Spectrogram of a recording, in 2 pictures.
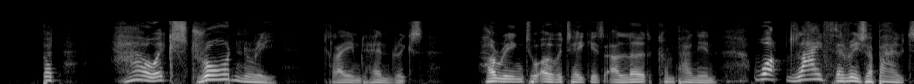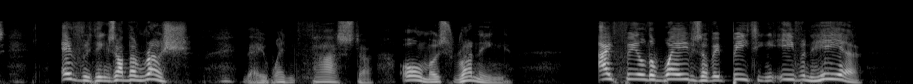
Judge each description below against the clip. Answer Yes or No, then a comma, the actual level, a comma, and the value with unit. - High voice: No, medium, 150 Hz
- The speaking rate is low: Yes, slow, 110 wpm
